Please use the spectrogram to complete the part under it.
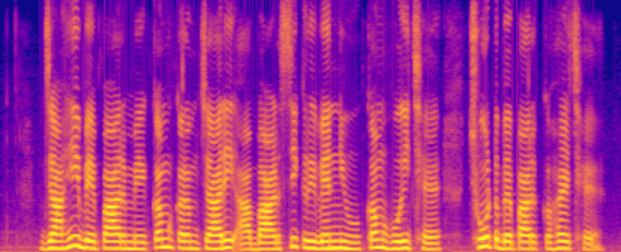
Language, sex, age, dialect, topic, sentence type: Maithili, female, 18-24, Bajjika, banking, statement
